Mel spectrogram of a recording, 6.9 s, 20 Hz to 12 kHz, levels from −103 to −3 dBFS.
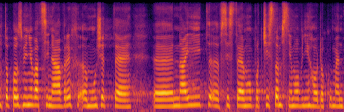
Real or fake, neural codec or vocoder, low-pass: fake; codec, 24 kHz, 3.1 kbps, DualCodec; 10.8 kHz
